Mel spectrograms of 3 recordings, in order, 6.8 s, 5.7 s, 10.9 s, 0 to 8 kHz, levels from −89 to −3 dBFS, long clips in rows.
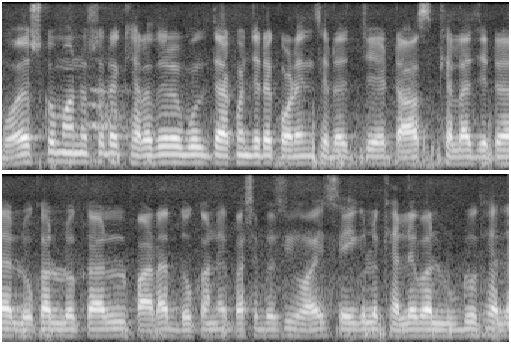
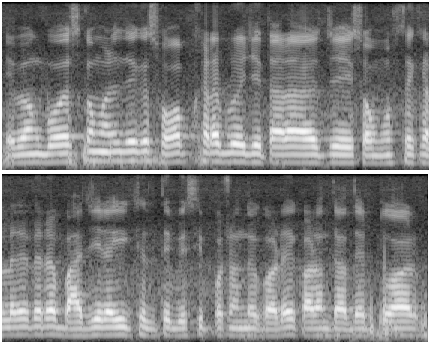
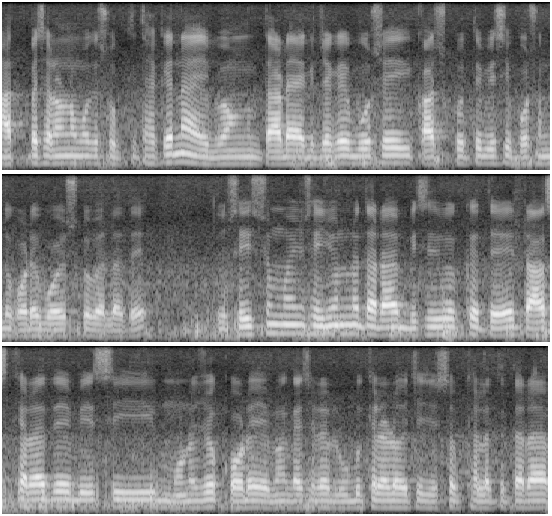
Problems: constant background noise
